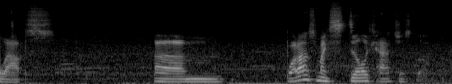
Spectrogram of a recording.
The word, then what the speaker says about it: Bottas: Mispronunciation is now a running joke, so now it's Bottas, but I just say Boas.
